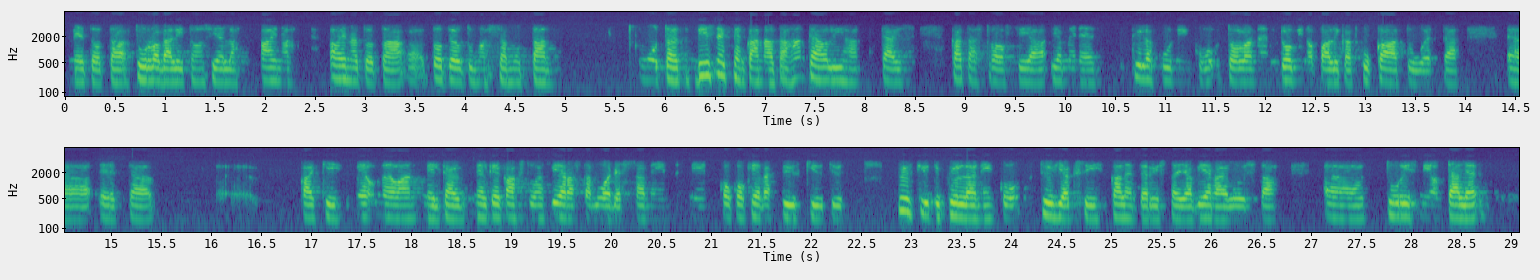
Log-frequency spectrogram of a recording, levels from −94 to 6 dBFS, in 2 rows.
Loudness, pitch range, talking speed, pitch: -20 LUFS, 170-190 Hz, 115 wpm, 180 Hz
